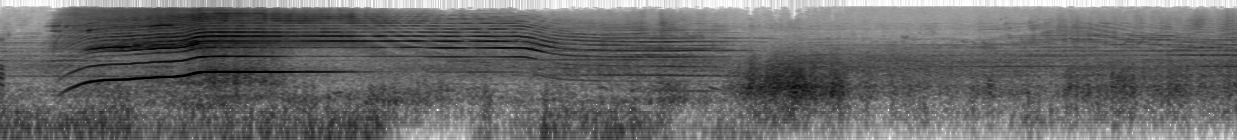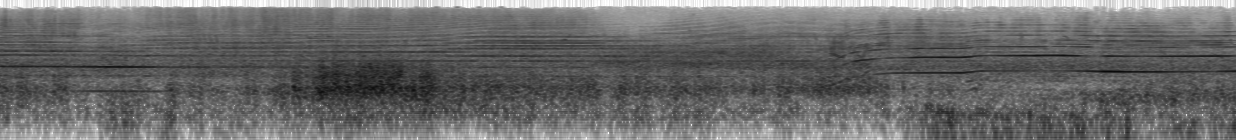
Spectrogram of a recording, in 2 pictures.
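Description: Radio-controlled model biplane flying: the high whine of its motor and propeller climbs sharply in pitch about a second in, holds steady, then drops a few seconds later. It carries on more faintly through two further passes and rises again near the end.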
